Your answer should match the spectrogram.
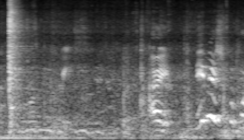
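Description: Low, scattered talk from a group of people, with a single sharp click or knock just after the start.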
